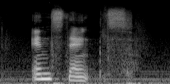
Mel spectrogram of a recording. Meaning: plural of instinct
- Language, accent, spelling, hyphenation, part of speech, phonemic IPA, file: English, US, instincts, in‧stincts, noun, /ˈɪn.stɪŋkts/, En-us-instincts.ogg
